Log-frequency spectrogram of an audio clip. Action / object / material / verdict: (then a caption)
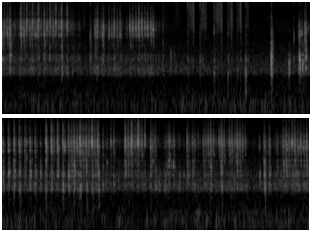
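scrape / scratch-art coated paper card scraped with a wooden stylus / coated paper / none. A wooden stylus scrapes lines into a flat scratch-art card, black coating over gold, while the other hand steadies the card. The result is bright, dry, rapid scratching in bursts, with almost no low end. A quieter stretch of sparse ticks falls in the middle before the scraping picks up again.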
